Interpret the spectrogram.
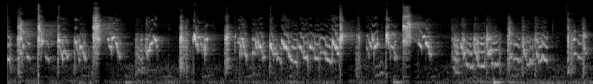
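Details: Pet budgerigar flirting, giving rapid chattering chirps and squawky warbles packed densely together, with bright scratchy notes and brief pauses throughout.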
